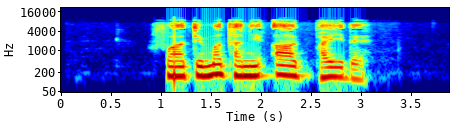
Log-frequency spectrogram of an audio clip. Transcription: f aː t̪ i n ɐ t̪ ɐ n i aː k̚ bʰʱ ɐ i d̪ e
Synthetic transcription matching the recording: f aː t̪ i m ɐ t̪ʰ ɐ n i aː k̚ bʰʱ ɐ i d̪ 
